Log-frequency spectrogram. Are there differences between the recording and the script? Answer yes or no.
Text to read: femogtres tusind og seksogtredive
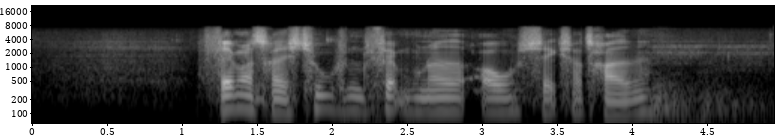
yes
